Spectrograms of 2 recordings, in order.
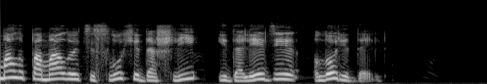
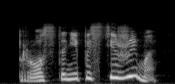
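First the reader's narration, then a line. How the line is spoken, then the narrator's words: Exclamation. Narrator (Russian): воскликнула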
